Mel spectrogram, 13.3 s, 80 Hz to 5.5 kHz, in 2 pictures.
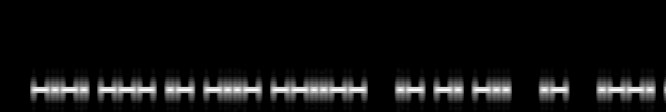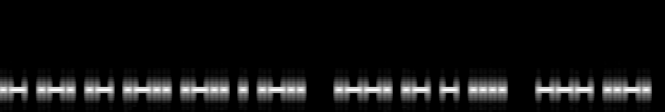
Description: Morse code, heard as a keyed tone, about 25 wpm, 600 Hz. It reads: COAX, AND A PARALLEL PATH OF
